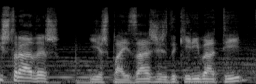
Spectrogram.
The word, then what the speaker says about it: Kiribati: Kiribati. É assim que deves pronunciar o nome das ilhas Kiribati. Sabes porquê? Porque é assim que o fazem os seus habitantes.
